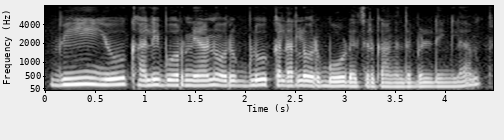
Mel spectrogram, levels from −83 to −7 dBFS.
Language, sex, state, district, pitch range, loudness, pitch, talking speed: Tamil, female, Tamil Nadu, Kanyakumari, 150-195 Hz, -12 LUFS, 175 Hz, 145 wpm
